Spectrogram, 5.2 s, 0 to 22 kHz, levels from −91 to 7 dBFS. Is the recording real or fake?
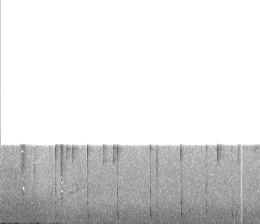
real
